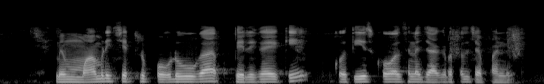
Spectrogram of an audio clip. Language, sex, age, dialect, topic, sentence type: Telugu, male, 18-24, Southern, agriculture, question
